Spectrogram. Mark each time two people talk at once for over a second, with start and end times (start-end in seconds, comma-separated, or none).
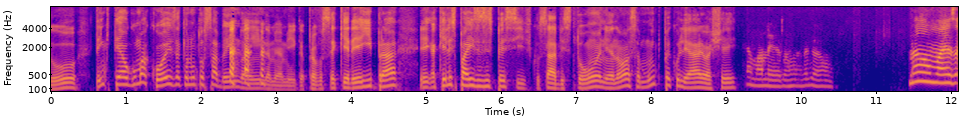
none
